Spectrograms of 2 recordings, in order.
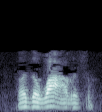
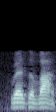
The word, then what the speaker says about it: reservoir: 他说，canals and reservoirs have been built。那么你们读成什么？reservoir 对不对？那个是英语，reservoir 这是法语。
